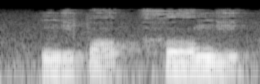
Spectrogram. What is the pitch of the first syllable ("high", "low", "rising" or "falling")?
low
